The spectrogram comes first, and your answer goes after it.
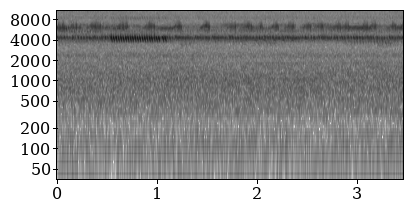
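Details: High, continuous cricket trill at night, with a brief louder chirp standing out for about half a second early in the clip over the pulsing background chorus.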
